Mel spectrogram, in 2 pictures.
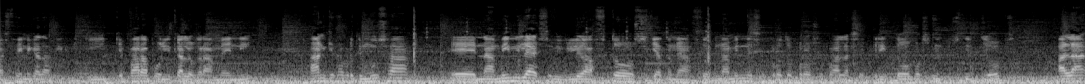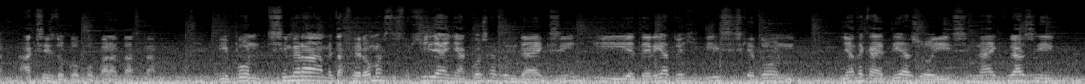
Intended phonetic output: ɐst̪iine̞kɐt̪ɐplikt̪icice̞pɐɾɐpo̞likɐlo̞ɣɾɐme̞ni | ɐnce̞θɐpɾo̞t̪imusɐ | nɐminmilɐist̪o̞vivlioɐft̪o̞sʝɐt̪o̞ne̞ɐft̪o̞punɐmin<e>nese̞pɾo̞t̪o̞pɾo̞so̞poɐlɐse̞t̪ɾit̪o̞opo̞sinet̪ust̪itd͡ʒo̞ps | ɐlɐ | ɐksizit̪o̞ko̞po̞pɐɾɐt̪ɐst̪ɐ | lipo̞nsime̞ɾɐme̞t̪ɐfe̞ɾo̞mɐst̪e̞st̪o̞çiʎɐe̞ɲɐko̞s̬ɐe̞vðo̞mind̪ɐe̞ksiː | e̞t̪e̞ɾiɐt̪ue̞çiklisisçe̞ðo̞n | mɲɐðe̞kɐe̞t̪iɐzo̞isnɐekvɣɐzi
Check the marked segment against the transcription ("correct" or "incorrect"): incorrect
